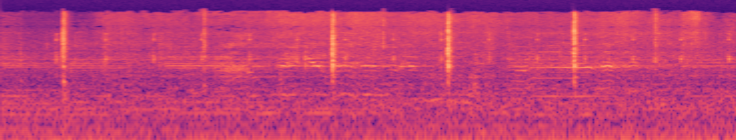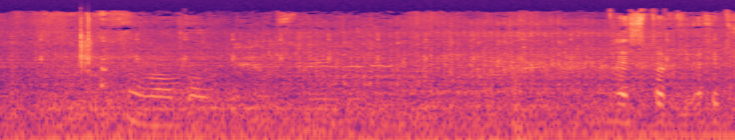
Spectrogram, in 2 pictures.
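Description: Heavy road traffic surrounds a car in motion, a continuous low rumble of many vehicles that swells midway as something louder passes, with faint squeals and tones above and a voice talking over it.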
